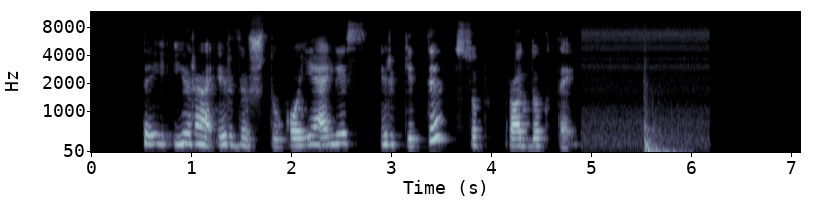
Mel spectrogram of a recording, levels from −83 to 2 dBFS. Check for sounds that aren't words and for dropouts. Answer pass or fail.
fail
